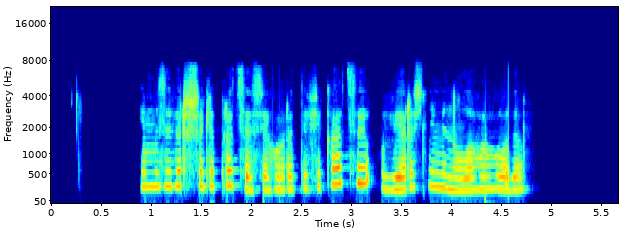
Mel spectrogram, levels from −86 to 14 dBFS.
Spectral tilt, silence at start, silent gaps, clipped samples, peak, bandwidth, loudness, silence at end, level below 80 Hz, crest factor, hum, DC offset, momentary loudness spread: -5 dB/octave; 0.9 s; none; under 0.1%; -6 dBFS; 7.8 kHz; -22 LUFS; 0.9 s; -64 dBFS; 18 dB; none; under 0.1%; 7 LU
